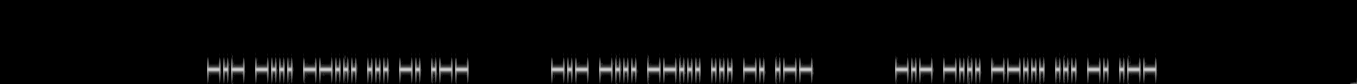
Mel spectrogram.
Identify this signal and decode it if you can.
Morse code, heard as a keyed tone, about 30 wpm, 700 Hz. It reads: KB7SNW KB7SNW KB7SNW
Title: USA Call Signs - 6 Characters - Repeated 3x - 30wpm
